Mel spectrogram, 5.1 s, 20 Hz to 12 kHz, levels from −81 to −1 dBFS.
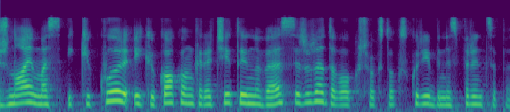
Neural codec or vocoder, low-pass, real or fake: codec, 16 kHz, about 1 kbps, DyCAST, with the encoder's durations; 7.2 kHz; fake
